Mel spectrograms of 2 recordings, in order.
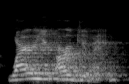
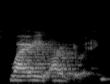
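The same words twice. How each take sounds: First: The tone is sharp and angry. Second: The tone is calm and neutral.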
